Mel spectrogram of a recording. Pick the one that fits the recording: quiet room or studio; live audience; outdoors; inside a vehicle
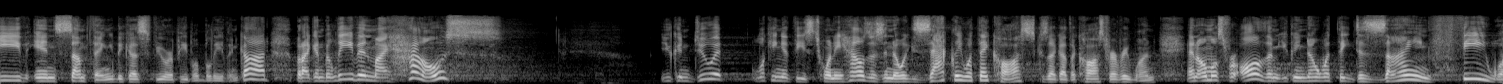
live audience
